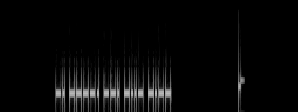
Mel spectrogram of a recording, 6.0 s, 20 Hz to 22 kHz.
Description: Morse code, heard as a keyed tone, about 34 wpm, 700 Hz. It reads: N9GXY
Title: USA Call Signs Repeated 3x 35wpm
